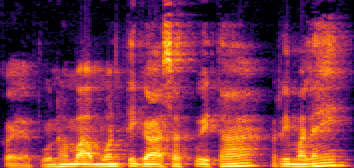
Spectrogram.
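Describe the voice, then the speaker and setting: A man with an Ilocano accent acting an excitable, pleading man in a rural comedy radio drama. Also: on the low side, moderate pace, reverberant, soft background music, natural voice. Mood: pleading, earnest.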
